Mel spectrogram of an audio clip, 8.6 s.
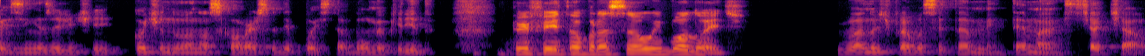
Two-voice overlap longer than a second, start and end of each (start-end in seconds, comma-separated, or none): none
